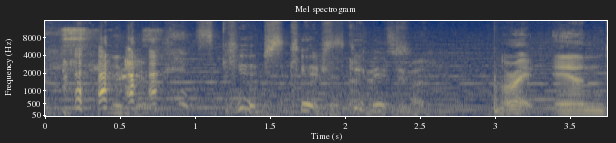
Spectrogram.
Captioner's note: laughs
